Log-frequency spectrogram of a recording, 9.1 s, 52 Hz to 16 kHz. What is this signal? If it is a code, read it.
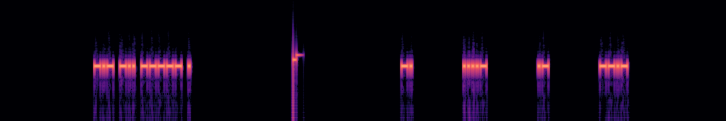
Morse code, heard as a keyed tone, about 42 wpm, spaced as for 19 wpm, 690 Hz. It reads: KD0E N4AQ
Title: USA Call Signs - 4 Characters - 8x Character Spacing - 45wpm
